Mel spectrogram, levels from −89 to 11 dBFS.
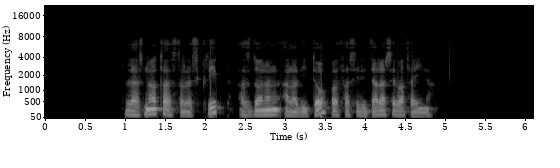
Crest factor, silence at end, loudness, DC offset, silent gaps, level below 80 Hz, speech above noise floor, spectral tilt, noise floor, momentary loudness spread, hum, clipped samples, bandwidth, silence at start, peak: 20 dB; 1.25 s; -39 LUFS; under 0.1%; none; -62 dBFS; over 52 dB; -7 dB/octave; under -90 dBFS; 10 LU; none; under 0.1%; 8 kHz; 1 s; -20 dBFS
